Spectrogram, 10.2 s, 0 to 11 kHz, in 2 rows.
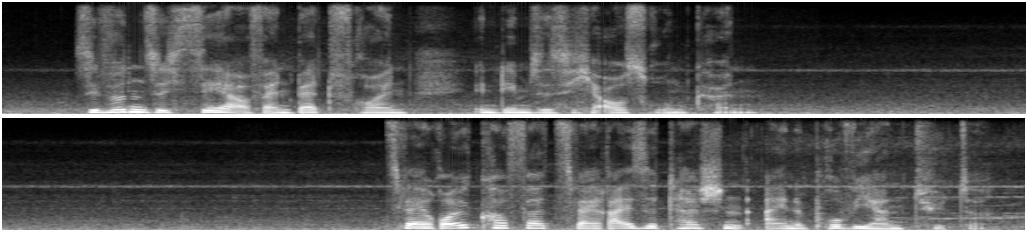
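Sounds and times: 
crowded special passenger train rolling along rails from the Polish border to Leipzig: 0.0s - 10.2s
speech: 0.4s - 3.9s, 7.1s - 10.2s
faint high whine: 0.4s - 10.2s.

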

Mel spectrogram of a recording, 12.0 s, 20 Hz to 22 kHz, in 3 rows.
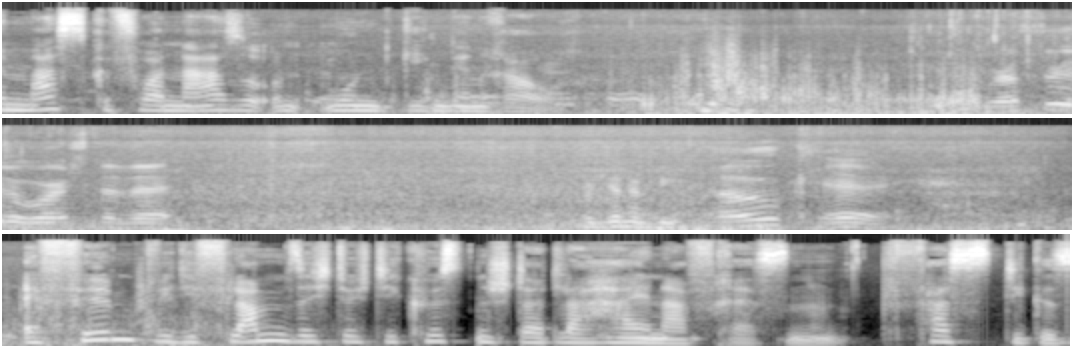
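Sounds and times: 
voices calling out over the noise: 0.0s - 3.0s, 3.7s - 9.3s
speech: 0.0s - 4.9s, 6.2s - 7.5s, 8.1s - 12.0s
wind and surf rushing against a microphone: 0.4s - 9.0s
breaking waves in the sea: 0.6s - 9.0s.

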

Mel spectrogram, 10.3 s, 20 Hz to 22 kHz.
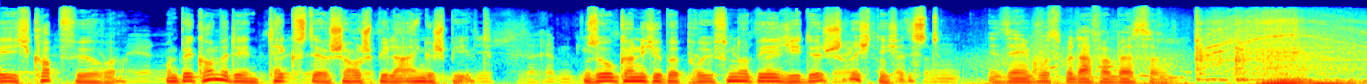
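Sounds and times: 
speech: 0.0s - 9.4s
car engine cranking and catching into a low steady rumble: 7.2s - 10.2s.

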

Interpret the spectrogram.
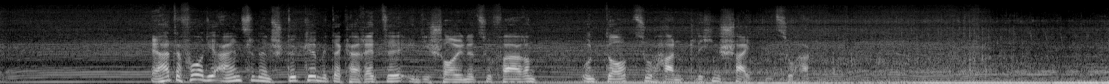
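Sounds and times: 
speech: 1.5s - 8.3s
police car engine idling as it pulls up: 4.5s - 11.0s.

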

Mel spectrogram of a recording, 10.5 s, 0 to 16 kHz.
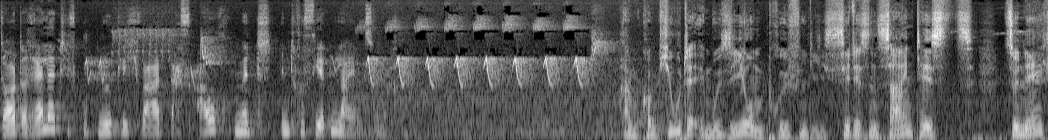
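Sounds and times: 
speech: 0.0s - 4.2s, 6.2s - 10.4s
soft hiss: 0.0s - 10.4s
nightingale singing downward-slurred whistled notes: 0.8s - 2.3s, 3.6s - 6.1s.

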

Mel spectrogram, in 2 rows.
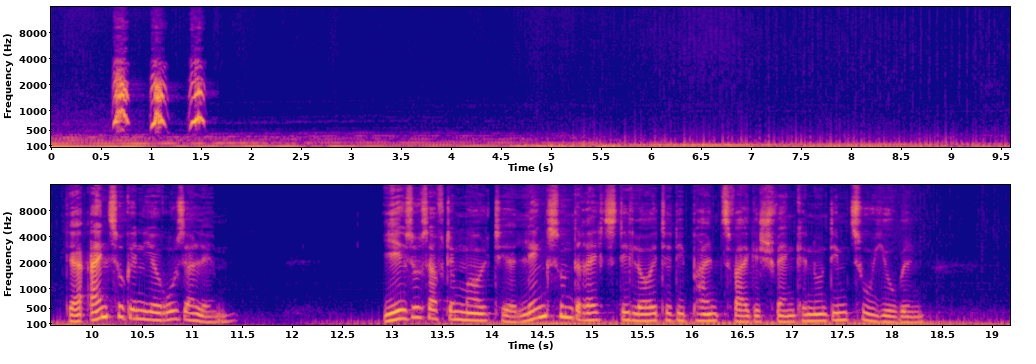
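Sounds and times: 
low steady rumble: 0.0s - 19.1s
dog barking: 0.6s - 1.6s
speech: 9.8s - 11.5s, 12.9s - 18.4s.

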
